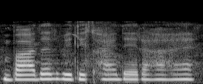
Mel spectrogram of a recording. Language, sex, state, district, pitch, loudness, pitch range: Hindi, female, Jharkhand, Palamu, 230 Hz, -15 LUFS, 230-235 Hz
